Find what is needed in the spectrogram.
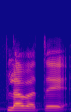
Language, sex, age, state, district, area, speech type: Sanskrit, female, 18-30, Karnataka, Bagalkot, rural, read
